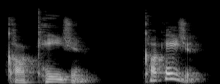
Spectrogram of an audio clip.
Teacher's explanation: Put the stress on the second syllable. And the second syllable has a long A sound.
